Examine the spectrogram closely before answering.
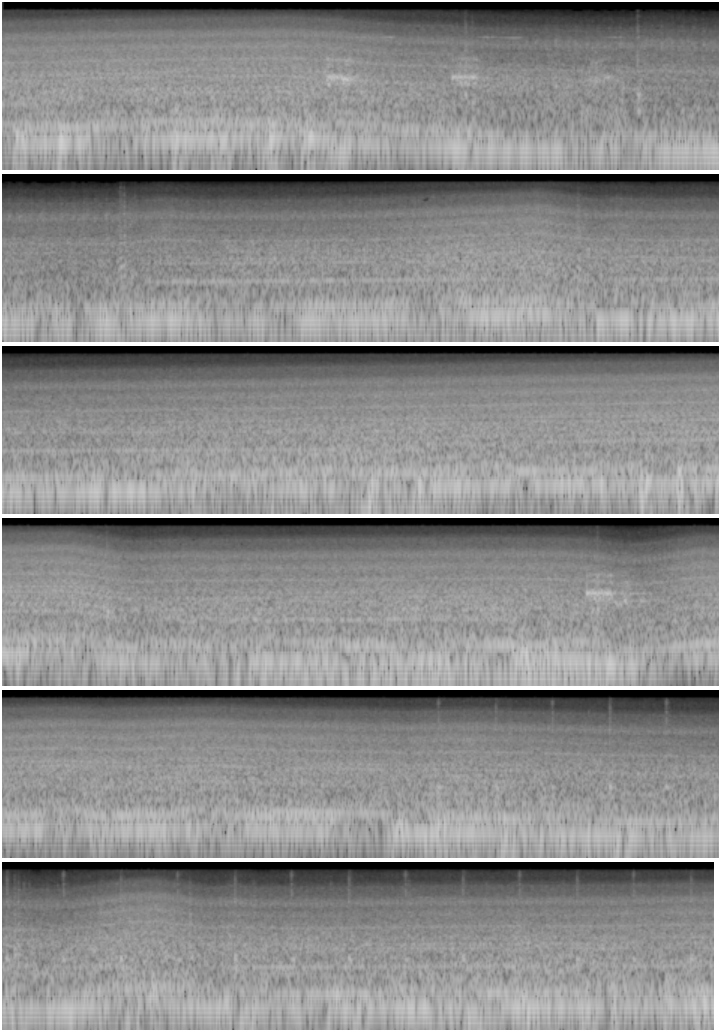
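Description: A heavy truck engine revs up through its gears, dropping in pitch at each gear change.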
